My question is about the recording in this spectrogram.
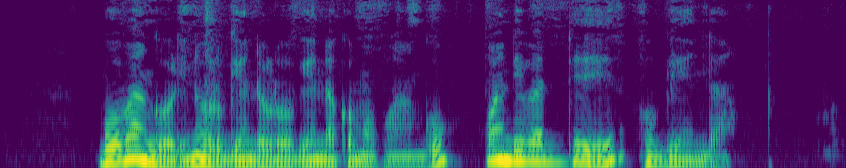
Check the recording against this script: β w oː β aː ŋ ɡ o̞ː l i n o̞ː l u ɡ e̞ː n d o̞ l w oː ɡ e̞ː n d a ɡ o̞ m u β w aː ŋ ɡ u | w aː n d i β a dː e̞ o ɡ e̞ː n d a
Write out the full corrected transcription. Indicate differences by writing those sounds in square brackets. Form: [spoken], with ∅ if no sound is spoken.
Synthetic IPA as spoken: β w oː β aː ŋ ɡ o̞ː l i n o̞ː l u ɡ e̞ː n d o̞ l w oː ɡ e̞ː n d a [k] o̞ m u β w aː ŋ ɡ u | w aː n d i β a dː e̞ o ɡ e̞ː n d a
